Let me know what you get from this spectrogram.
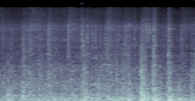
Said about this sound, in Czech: Ale co už, pětice je ve vlaku a kodrcá se na sever.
